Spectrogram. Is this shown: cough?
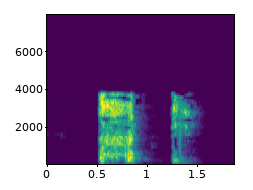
yes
